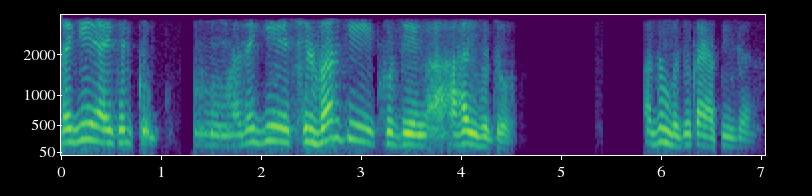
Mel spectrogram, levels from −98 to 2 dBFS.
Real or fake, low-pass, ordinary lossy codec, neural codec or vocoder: real; 3.6 kHz; AAC, 24 kbps; none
